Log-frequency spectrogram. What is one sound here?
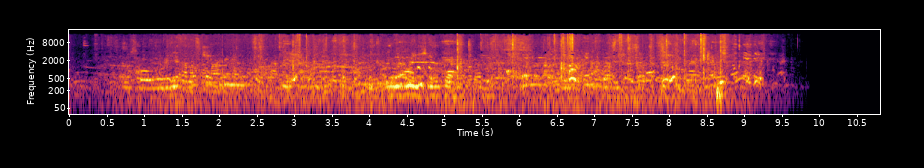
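People clap their hands, close by, outdoors.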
